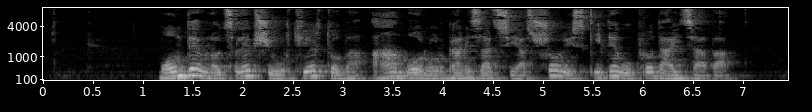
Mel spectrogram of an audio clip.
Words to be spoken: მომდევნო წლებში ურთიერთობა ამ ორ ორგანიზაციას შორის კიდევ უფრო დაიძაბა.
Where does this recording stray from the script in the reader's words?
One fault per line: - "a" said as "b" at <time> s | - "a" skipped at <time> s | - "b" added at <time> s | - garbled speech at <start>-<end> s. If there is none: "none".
none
